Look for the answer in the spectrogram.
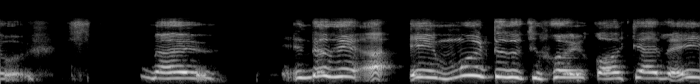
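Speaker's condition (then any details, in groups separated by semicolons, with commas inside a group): Cerebral palsy; from birth, delivery problems, affects balance for walking and speaking; moderate severity; affects speech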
